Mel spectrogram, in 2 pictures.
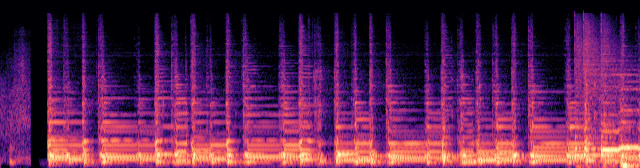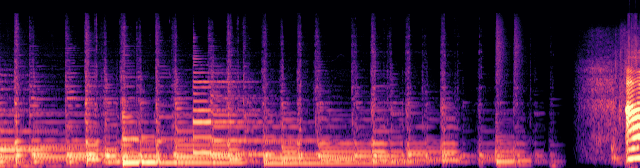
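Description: Light instrumental background music played on plucked strings, with note after note ringing out. It fades out about two seconds before the end.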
